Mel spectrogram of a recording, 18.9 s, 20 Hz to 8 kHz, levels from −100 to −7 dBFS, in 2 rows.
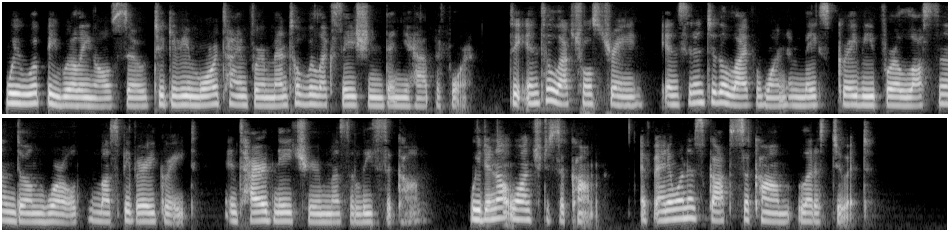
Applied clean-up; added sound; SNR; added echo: neural mask model DeepFilterNet 3.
